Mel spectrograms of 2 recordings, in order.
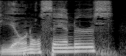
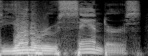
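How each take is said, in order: First: "Yonel", closed with "nel", no "oo"; Yonel pronunciation. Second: "Yonaru", ending in an open "roo" syllable; Yonaru pronunciation. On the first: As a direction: say "Yonel" ending on an L. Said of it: "website has him as". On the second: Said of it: "Chikara has posted him as". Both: Shown as a demonstration.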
